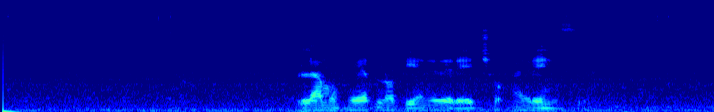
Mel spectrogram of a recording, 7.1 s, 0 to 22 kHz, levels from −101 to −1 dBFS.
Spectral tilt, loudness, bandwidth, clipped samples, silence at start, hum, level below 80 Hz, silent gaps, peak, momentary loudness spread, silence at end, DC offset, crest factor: -6.5 dB/octave; -64 LUFS; 11.5 kHz; under 0.1%; 0 s; none; -82 dBFS; none; -48 dBFS; 6 LU; 0 s; under 0.1%; 20 dB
